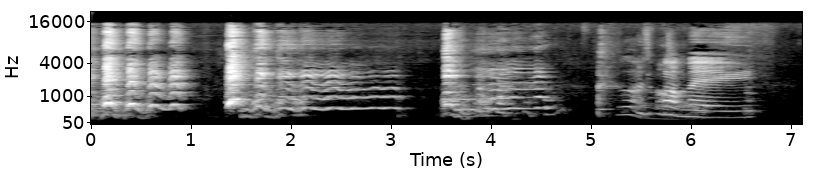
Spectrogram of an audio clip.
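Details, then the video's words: Indoor pet dog, described as a bit of a wimp, making weird noises while the owner's nephew stares at him; strained, wavering whine-like tones in short bursts separated by pauses, with people talking and soothing him. "Strange dog noises"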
